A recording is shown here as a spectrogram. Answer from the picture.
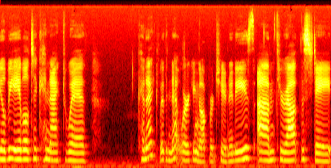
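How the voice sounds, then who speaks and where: A woman talks in a normal speaking voice at a medium pitch with ordinary pitch variation. The recording is very clean, with a silent background. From Buffalo, New York. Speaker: economic development marketer for a utility. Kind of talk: podcast interview. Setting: studio in a business innovation building.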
